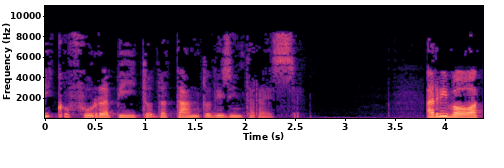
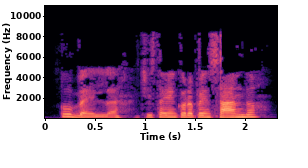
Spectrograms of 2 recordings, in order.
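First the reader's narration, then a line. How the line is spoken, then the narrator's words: Absent-minded tone. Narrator (Italian): rispose Federico con tono svagato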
